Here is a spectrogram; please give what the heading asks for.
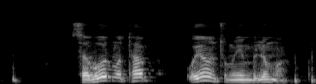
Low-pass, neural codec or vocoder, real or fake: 7.2 kHz; codec, 16 kHz, 8 kbps, FreqCodec, larger model; fake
